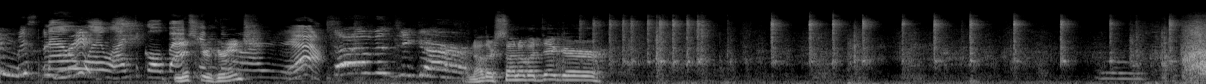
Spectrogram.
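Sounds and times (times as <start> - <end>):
plastic toy clicking: 5.8 - 7.1.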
